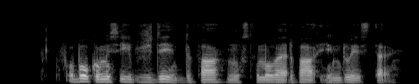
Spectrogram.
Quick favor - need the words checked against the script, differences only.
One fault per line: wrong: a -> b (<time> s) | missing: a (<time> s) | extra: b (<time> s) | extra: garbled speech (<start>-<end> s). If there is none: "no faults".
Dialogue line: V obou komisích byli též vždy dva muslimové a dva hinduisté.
missing: byli též (1.3 s)
missing: a (2.9 s)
